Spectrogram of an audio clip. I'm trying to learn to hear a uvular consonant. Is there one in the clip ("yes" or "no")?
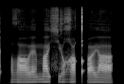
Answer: yes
